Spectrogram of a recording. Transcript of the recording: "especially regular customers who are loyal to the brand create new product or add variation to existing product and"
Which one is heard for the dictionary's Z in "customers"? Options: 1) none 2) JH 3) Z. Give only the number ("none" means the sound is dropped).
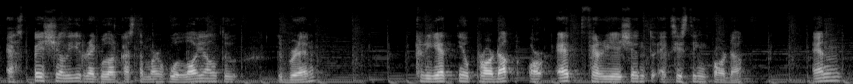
1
